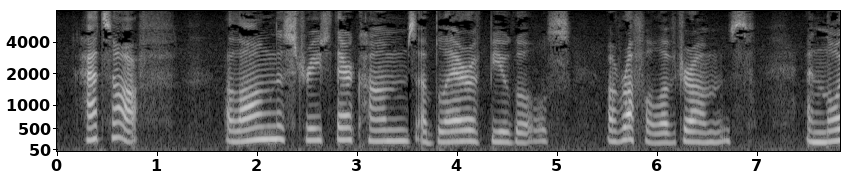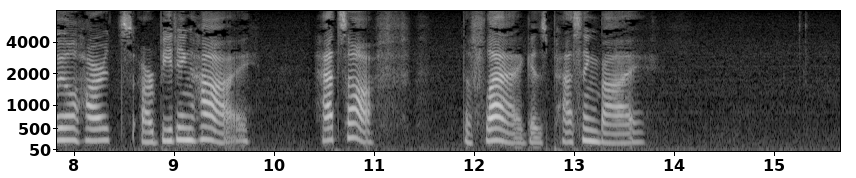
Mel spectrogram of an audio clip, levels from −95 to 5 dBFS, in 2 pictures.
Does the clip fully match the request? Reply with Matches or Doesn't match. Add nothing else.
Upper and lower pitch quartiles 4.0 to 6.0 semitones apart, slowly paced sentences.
Doesn't match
